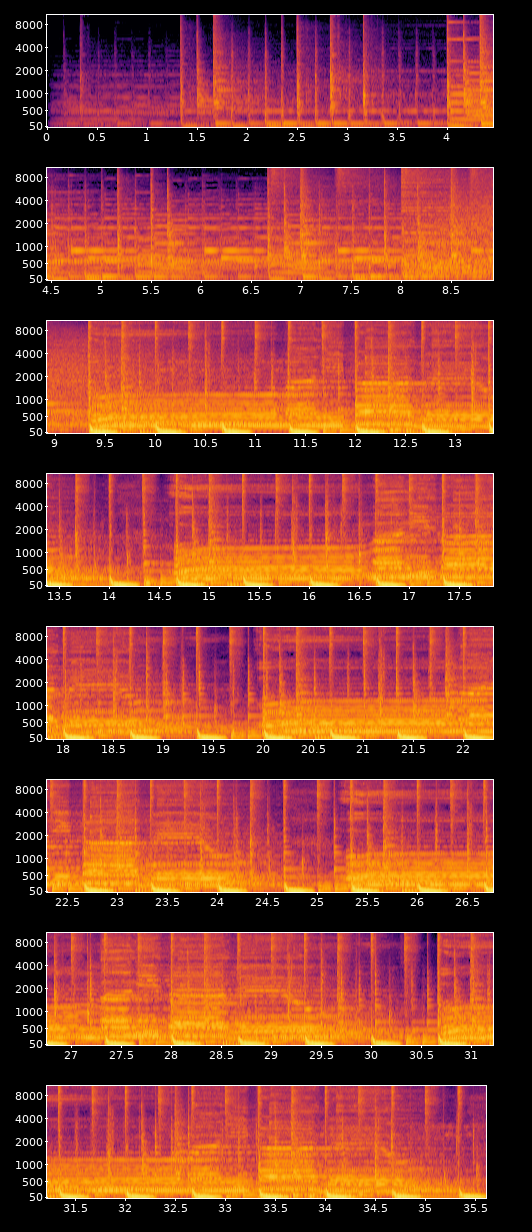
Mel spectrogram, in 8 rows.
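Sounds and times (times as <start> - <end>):
mantra chanting: 9.4 - 19.4, 20.0 - 35.6.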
